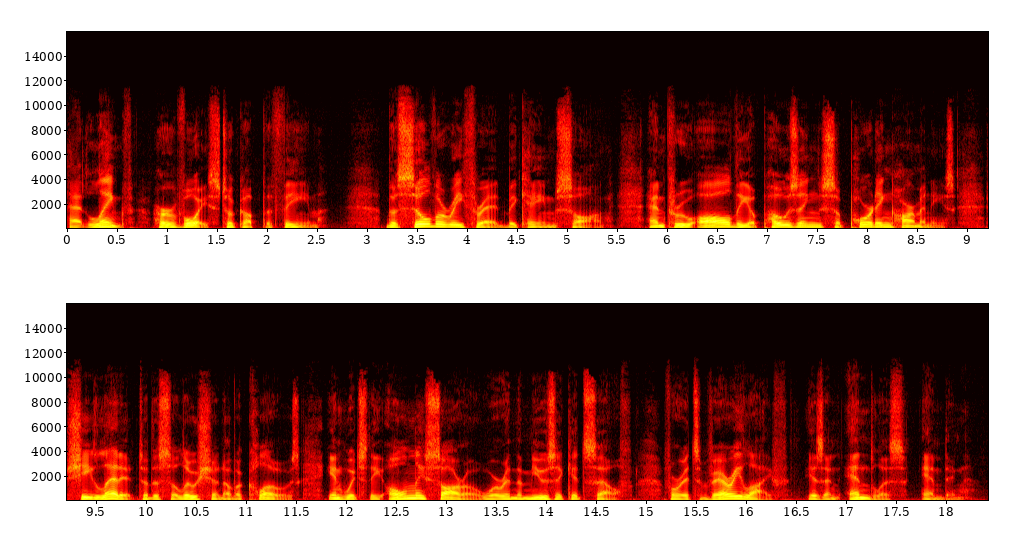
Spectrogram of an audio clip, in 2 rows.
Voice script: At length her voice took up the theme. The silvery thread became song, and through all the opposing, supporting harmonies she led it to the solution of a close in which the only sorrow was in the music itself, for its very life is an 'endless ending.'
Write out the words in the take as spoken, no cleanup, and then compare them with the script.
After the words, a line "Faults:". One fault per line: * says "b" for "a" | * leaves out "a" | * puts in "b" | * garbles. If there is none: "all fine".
At length her voice took up the theme. The silvery thread became song, and through all the opposing, supporting harmonies she led it to the solution of a close in which the only sorrow were in the music itself, for its very life is an 'endless ending.'
Faults:
* says "were" for "was"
